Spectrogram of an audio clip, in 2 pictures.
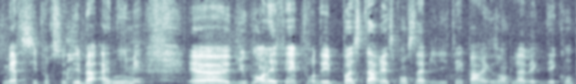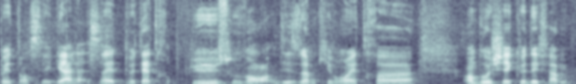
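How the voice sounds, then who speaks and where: A woman hosting a radio discussion in a studio, pausing often with filler sounds as she leads the talk. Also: mid-range voice, a little hiss or hum. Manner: hesitant, with frequent "euh" fillers. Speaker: radio host.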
